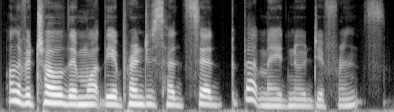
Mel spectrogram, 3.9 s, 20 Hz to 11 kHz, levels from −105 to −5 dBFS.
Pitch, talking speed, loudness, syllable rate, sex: 175 Hz, 200 wpm, -17 LUFS, 5.7 syllables/s, female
